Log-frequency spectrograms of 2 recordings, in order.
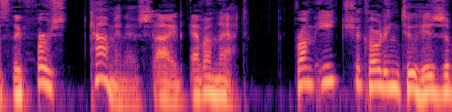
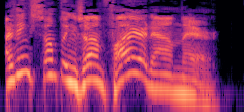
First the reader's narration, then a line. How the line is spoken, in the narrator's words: yelled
